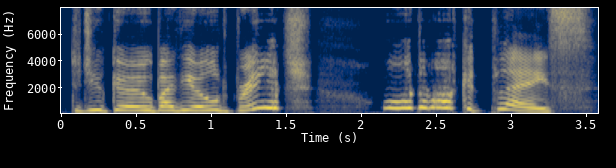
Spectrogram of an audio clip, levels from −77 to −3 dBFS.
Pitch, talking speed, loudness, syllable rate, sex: 350 Hz, 185 wpm, -16 LUFS, 6.5 syllables/s, female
